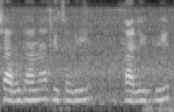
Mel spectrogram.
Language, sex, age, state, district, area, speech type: Marathi, female, 45-60, Maharashtra, Wardha, rural, spontaneous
